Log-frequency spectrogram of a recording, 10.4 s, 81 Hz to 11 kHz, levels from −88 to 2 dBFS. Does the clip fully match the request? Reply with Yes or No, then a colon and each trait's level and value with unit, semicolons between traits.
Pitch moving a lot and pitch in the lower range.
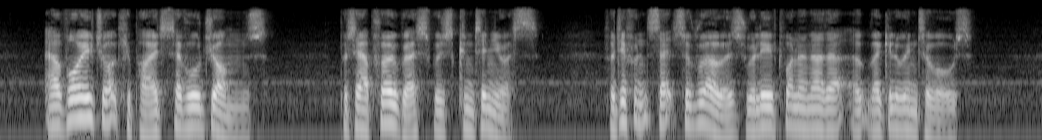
No: average, 4.3 semitones; low, 120 Hz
